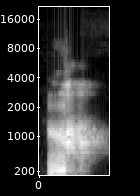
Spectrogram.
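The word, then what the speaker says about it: 吗: Le deuxième caractère que nous allons voir, il se prononce ma ton neutre et il s'écrit de la manière suivante.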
